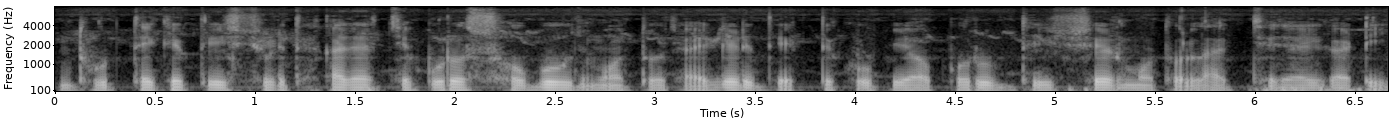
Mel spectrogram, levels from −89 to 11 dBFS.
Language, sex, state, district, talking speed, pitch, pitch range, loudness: Bengali, male, West Bengal, Paschim Medinipur, 155 wpm, 95 Hz, 90-95 Hz, -20 LUFS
